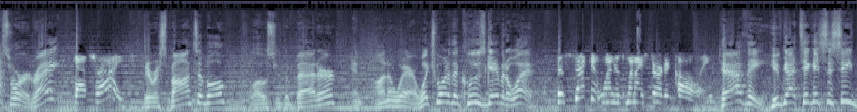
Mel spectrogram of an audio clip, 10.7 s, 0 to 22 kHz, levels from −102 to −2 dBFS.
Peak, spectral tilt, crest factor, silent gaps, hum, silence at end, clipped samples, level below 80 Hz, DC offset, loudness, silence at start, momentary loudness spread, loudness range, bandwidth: -6 dBFS; -3.5 dB/octave; 18 dB; none; none; 0 s; under 0.1%; -42 dBFS; under 0.1%; -23 LUFS; 0 s; 6 LU; 2 LU; over 20 kHz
